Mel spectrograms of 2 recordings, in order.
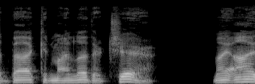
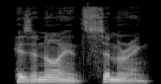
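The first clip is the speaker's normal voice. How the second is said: ordinary delivery, nothing marked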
